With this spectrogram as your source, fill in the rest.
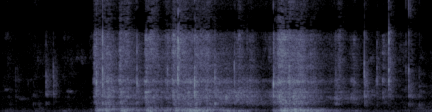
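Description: Gunshots from a video game blast through a television loudspeaker.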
